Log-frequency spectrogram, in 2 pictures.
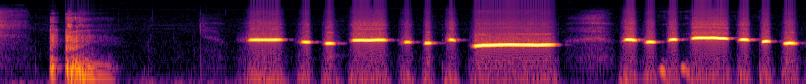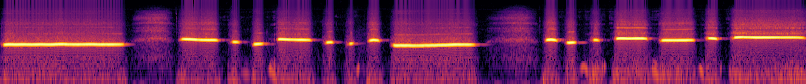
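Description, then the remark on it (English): A person whistles a bright, recognizable TV theme tune in repeated phrases with short pauses, preceded by a brief throat clearing and breathy sounds. “send the answer through to Collective Noun's Facebook page messages, as well as what you'd like to hear me whistle next episode”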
